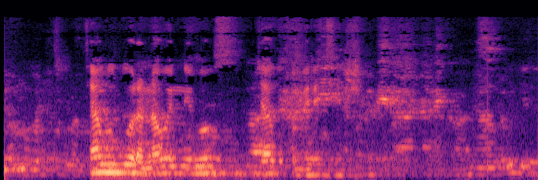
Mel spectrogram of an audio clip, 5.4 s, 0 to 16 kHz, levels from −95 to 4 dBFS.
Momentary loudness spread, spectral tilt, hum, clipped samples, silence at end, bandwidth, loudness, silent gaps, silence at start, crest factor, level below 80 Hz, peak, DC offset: 20 LU; -7 dB/octave; none; under 0.1%; 0 s; 11.5 kHz; -18 LUFS; none; 0.05 s; 16 dB; -48 dBFS; -2 dBFS; under 0.1%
